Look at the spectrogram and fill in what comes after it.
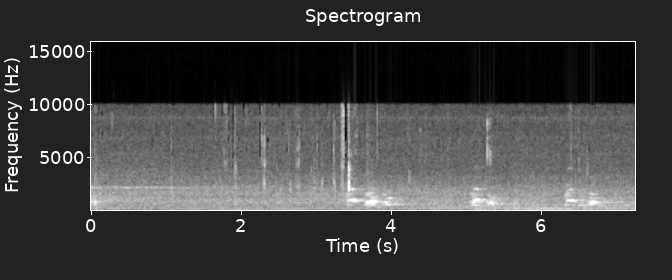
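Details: Playing Chihuahua puppies: a few brief, thin whimpering squeaks come in small bursts a second or two apart, mixed with light ticking clicks and tapping on a quiet background.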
